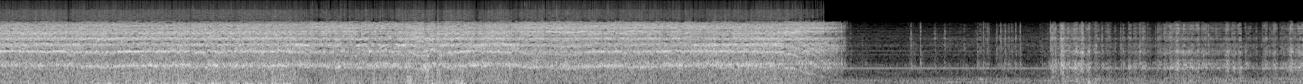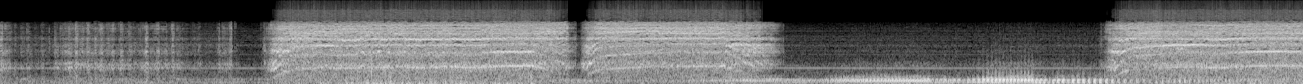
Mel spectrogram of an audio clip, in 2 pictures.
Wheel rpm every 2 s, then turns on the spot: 230, 230, 220, 220, 20, 20, 20, 30, 200, 170, 70, 0, 180.
10-14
